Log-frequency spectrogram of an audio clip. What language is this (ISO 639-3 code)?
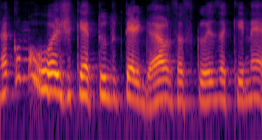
por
